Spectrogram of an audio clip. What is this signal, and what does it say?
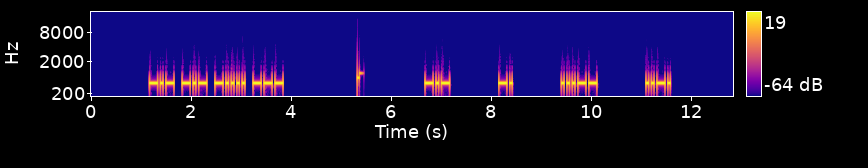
Morse code, heard as a keyed tone, about 22 wpm, spaced as for 11 wpm, 700 Hz. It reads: KK6O KN3F
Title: USA Call Signs - 4 Characters - 6x Character Spacing - 22wpm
